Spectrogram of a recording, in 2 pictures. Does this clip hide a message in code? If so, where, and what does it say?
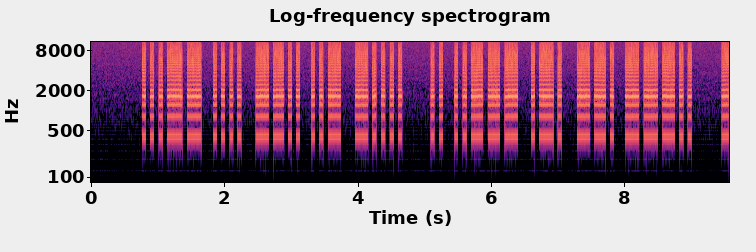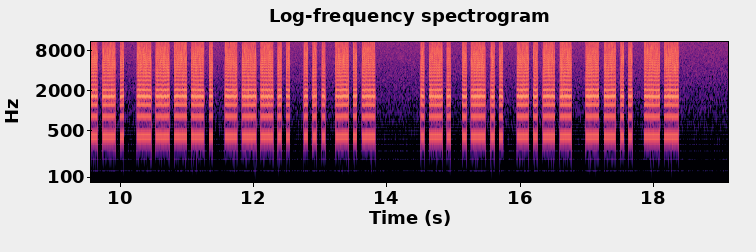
Yes: Morse code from 0.7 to 18.4 s, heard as a buzzer, hand-sent with a straight key, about 19 wpm. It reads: 3HZU6 I2RG8 G98SK RLYZM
